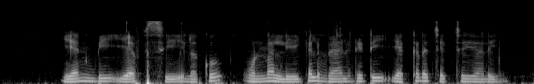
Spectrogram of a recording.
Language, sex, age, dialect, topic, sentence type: Telugu, male, 41-45, Utterandhra, banking, question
